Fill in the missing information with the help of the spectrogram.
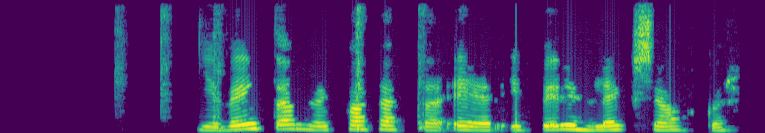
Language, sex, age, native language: Icelandic, female, 30-39, Icelandic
